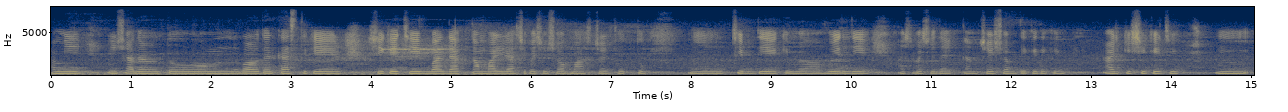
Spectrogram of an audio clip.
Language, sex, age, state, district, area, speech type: Bengali, female, 18-30, West Bengal, Birbhum, urban, spontaneous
